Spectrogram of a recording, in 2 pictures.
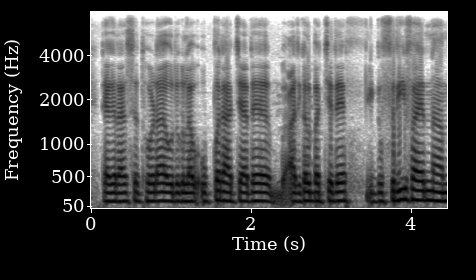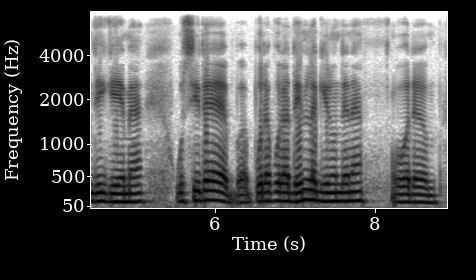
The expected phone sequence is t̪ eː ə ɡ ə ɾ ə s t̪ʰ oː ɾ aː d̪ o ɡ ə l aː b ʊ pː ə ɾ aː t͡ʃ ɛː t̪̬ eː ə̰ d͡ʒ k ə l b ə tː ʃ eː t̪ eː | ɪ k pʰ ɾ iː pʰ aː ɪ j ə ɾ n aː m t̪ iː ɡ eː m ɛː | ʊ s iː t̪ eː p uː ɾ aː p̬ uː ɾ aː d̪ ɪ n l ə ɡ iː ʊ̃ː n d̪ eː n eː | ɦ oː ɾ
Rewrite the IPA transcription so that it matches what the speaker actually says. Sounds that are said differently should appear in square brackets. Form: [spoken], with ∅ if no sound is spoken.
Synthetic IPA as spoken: t̪ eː ə ɡ ə ɾ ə s t̪ʰ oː [ɽ] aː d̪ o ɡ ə l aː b ʊ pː ə ɾ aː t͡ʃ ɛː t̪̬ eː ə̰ d͡ʒ k ə l b ə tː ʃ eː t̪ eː | ɪ k pʰ ɾ iː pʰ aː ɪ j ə ɾ n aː m [d̪] iː ɡ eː m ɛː | ʊ s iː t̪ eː p uː ɾ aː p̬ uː ɾ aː d̪ ɪ n l ə ɡ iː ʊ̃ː n d̪ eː n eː | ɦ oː ɾ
